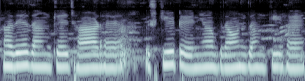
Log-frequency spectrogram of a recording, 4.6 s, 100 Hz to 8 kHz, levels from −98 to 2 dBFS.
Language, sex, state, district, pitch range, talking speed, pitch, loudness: Hindi, male, Maharashtra, Mumbai Suburban, 205-220 Hz, 145 wpm, 215 Hz, -15 LUFS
